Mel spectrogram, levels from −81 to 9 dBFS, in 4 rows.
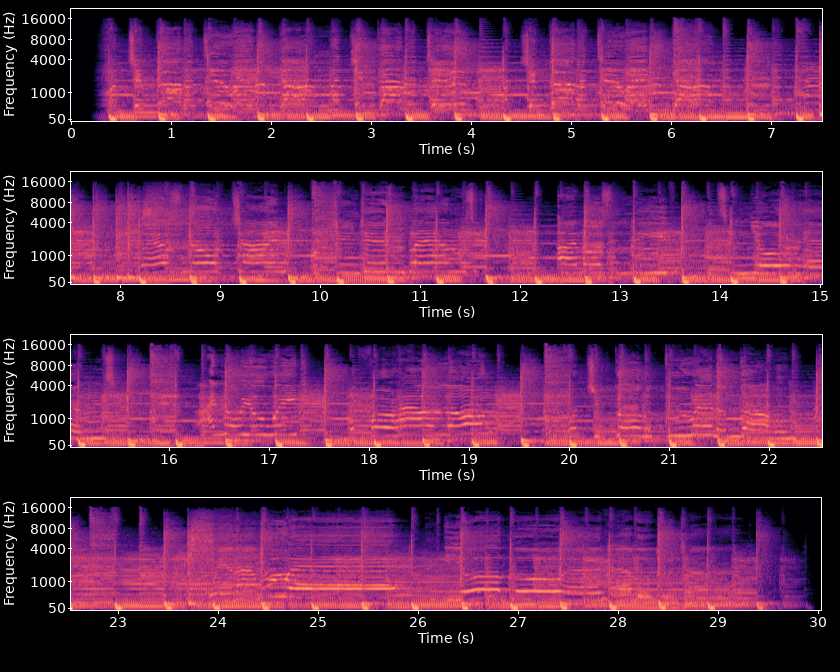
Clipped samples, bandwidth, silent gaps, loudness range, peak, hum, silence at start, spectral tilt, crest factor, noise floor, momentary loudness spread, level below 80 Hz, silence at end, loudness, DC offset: under 0.1%; 16.5 kHz; none; 2 LU; 0 dBFS; none; 0.3 s; -4.5 dB/octave; 14 dB; -37 dBFS; 4 LU; -22 dBFS; 0.25 s; -15 LUFS; under 0.1%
